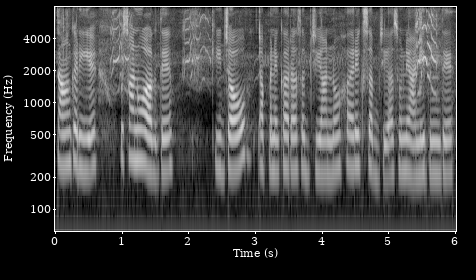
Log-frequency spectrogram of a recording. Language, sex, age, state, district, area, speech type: Dogri, female, 18-30, Jammu and Kashmir, Samba, rural, spontaneous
